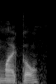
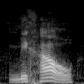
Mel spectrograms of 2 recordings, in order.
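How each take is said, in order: First: The name is said with an English pronunciation. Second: The name is said with a Polish pronunciation. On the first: "but we call him Michael" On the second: "is how you're meant to pronounce his name in proper Polish"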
